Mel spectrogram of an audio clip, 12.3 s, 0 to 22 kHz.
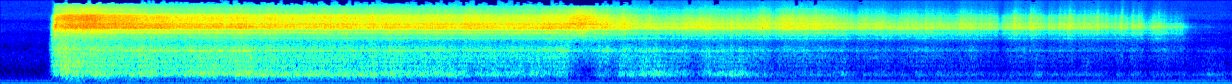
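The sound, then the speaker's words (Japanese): One slow, deliberate breath: a long airy inhale of about five seconds, then an equally long, gradually fading exhale, heard as a soft continuous hiss with nothing else around it. “5秒吸って、5秒吐く。”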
